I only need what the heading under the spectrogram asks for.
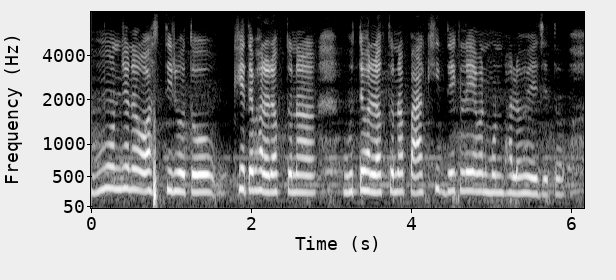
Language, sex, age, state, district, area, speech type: Bengali, female, 18-30, West Bengal, Birbhum, urban, spontaneous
